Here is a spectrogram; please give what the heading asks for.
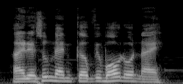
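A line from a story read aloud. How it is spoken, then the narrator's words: Raised, calling voice. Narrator (Vietnamese): ông Tâm cao giọng nói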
